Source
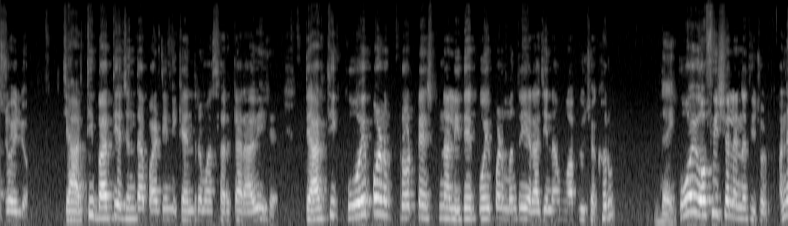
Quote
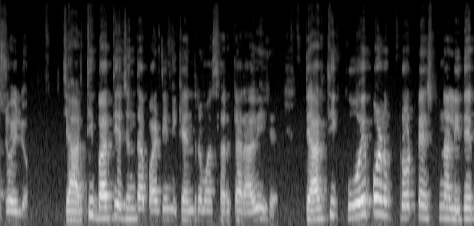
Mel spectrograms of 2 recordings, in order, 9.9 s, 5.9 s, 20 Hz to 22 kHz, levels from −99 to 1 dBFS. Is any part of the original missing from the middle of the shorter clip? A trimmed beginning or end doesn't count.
no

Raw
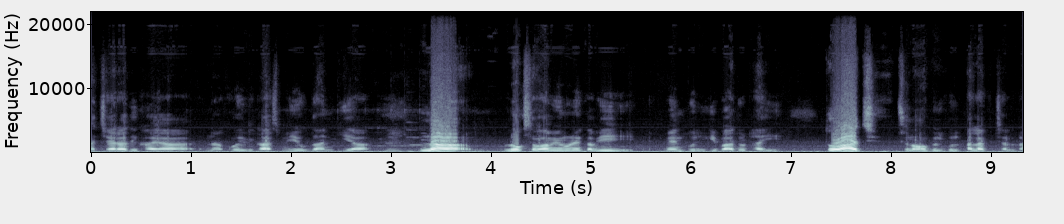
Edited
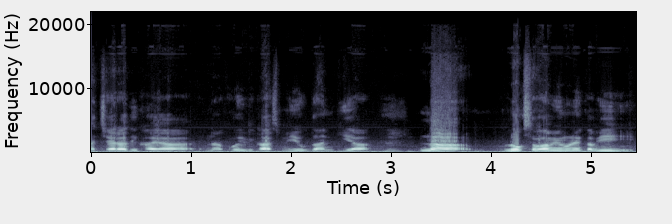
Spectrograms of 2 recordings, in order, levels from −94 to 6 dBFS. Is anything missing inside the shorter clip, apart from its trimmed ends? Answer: no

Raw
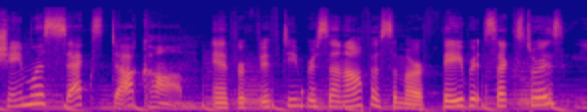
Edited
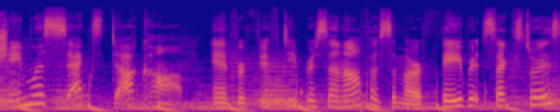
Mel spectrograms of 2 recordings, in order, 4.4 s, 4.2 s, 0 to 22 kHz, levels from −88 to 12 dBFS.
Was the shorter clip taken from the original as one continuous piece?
yes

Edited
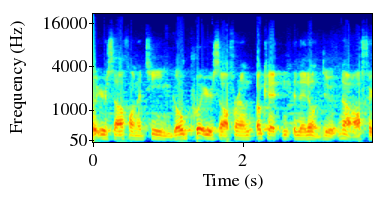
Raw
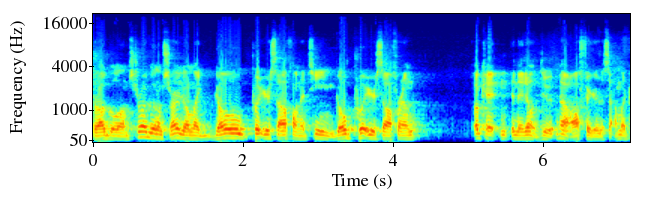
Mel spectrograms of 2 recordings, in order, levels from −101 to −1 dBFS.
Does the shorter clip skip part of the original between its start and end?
yes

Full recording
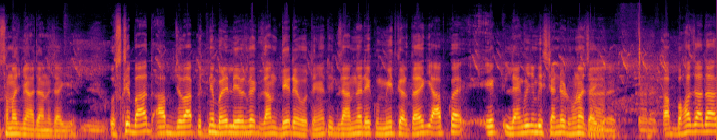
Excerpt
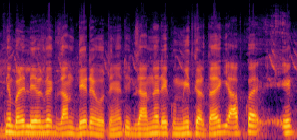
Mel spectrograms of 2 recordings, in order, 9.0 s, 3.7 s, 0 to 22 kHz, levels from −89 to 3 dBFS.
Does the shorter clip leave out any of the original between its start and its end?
no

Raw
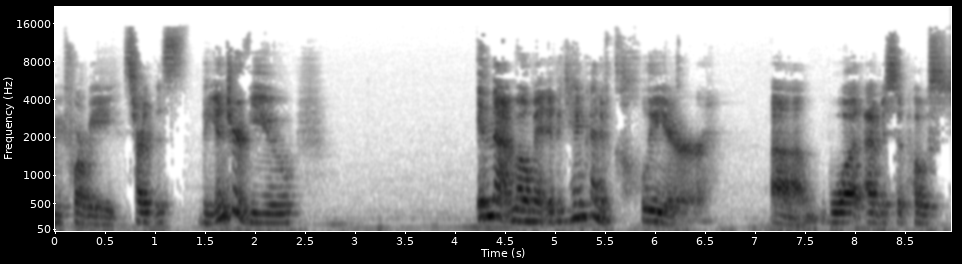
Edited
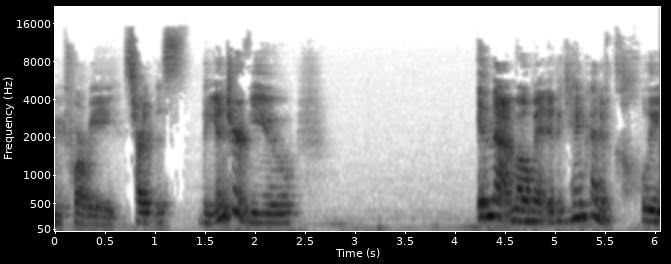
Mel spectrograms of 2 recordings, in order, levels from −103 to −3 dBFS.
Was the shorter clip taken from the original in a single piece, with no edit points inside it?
yes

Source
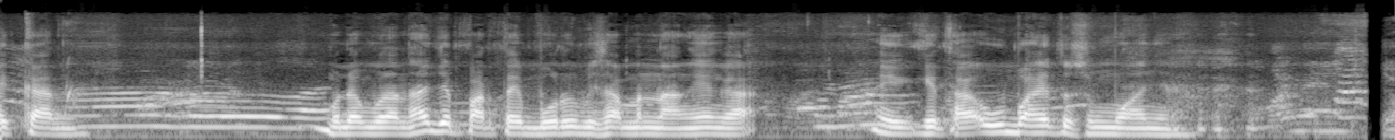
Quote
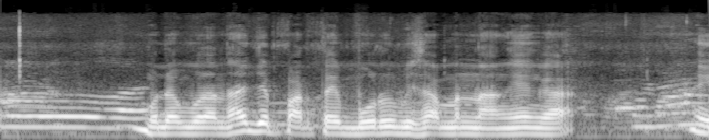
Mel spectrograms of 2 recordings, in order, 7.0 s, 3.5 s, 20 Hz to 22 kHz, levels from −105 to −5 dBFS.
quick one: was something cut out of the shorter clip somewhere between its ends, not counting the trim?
no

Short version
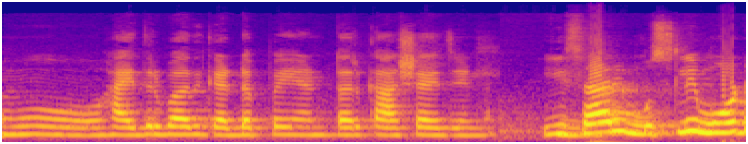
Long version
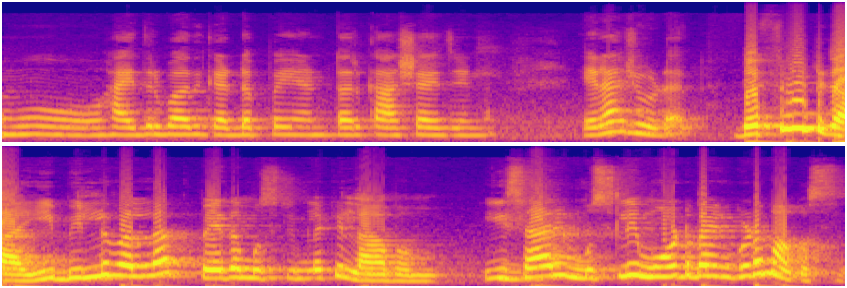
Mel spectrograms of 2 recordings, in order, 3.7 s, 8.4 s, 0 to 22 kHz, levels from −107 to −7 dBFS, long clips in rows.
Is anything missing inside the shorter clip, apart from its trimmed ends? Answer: yes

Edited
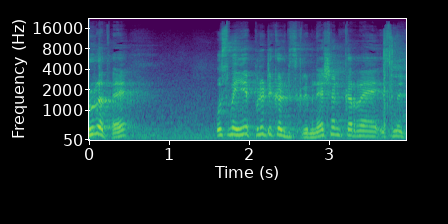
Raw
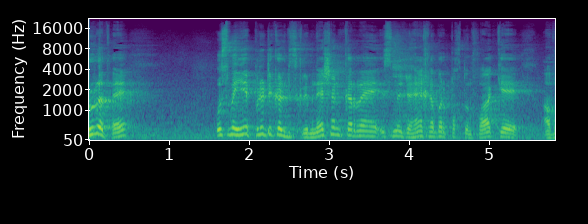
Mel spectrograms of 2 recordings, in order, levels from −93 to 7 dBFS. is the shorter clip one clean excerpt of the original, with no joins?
yes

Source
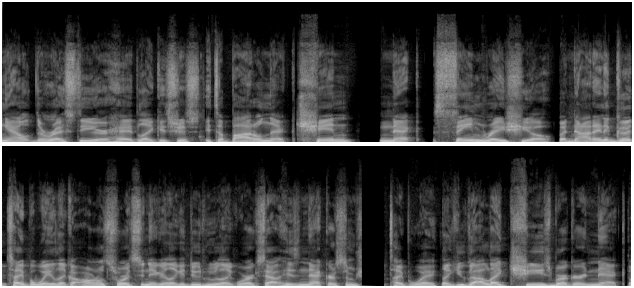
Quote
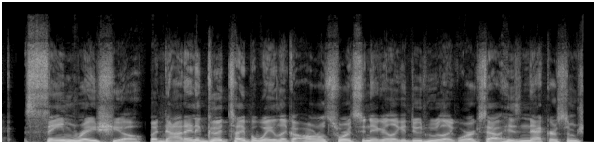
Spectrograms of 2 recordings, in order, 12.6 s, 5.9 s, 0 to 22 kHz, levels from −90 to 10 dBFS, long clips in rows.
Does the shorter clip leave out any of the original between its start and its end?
no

